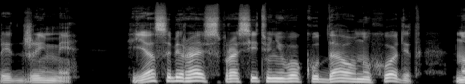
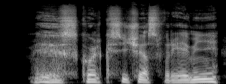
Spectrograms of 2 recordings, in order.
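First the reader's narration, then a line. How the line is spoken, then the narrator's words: Hoarse question. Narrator (Russian): хрипло спросил я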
